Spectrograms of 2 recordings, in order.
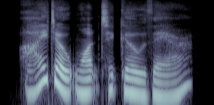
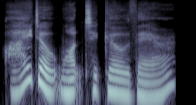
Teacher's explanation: The stressed words are don't and go.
